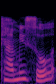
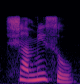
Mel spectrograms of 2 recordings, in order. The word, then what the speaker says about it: Chamisso: It is Adalbert von Chamisso. The V should be pronounced like F, and it is not Camiso, it's Chamisso.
